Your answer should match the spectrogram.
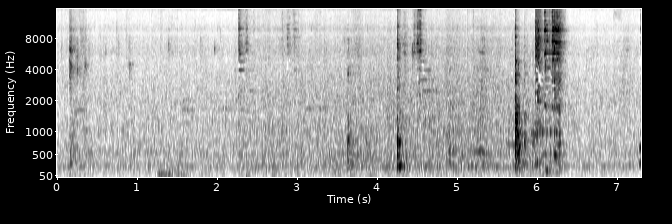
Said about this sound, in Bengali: এবার বেগুন কটা ভাজা হয়ে যাবে।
